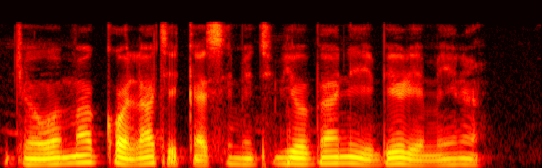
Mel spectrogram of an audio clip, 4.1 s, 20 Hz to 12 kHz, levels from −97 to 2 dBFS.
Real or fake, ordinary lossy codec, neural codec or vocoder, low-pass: real; none; none; 7.2 kHz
